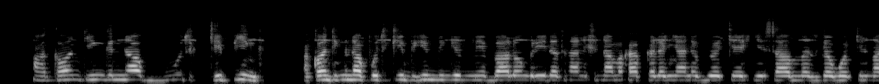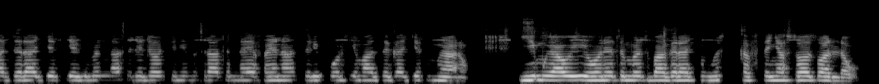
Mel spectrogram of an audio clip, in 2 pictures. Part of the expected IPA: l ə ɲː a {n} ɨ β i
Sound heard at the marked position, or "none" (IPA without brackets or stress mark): n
